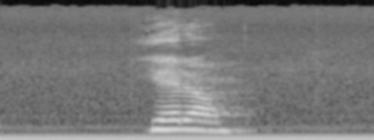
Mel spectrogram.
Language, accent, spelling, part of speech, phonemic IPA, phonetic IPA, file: Armenian, Western Armenian, երամ, noun, /jeˈɾɑm/, [jeɾɑ́m], HyW-երամ.ogg
- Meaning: 1. flock, flight (of birds) 2. swarm, bevy (of bees) 3. shoal, school (of fish)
